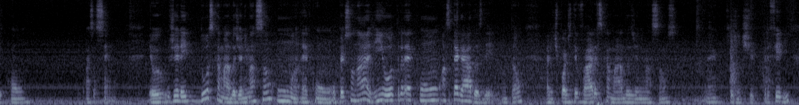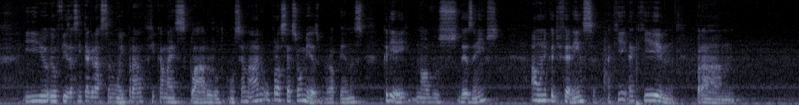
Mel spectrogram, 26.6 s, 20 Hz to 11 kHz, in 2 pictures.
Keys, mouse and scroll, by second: 21.8 click, 22.8 click, 24.3 click, 24.7 middle click.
